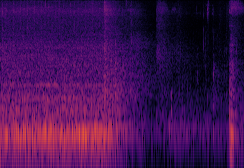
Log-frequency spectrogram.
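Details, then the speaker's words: Honda Beat injection scooter: engine revs up, then sags and falters at higher throttle like running out of fuel; caused by a faulty throttle position sensor. "sudah kita buktikan tadi ketika gasnya saya juga semakin tinggi justru dia lebih menjadi Hai seperti mau kehabisan bensin games karena terjadi kerusakan pada sensor tv-nya"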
